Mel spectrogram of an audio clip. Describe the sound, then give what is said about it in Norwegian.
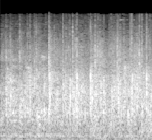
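An audience applauds steadily as the speaker's wife is welcomed onto the stage, a dense crackle of many hands clapping with no voices standing out, holding an even level throughout. “Kan jeg få en ekstra applaus for deg?”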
